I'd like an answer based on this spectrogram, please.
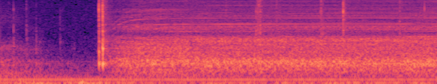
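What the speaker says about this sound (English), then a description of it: "Get your heat gun going." A heat gun blowing on shrink wrap around a Polar Camel tumbler starts with a click, then settles into a constant, airy, motor-driven roar that runs evenly to the end.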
